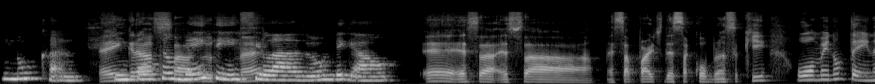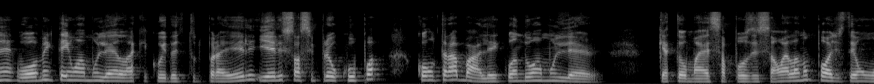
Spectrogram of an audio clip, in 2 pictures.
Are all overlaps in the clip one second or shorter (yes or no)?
no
